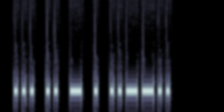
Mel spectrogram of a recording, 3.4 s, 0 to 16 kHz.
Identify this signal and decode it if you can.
Morse code, heard as a keyed tone, about 20 wpm, 700 Hz. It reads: SITE?
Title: Sentences from Top 1000 Words - Review Part 4 - 20wpm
